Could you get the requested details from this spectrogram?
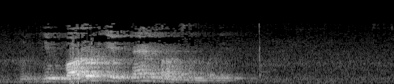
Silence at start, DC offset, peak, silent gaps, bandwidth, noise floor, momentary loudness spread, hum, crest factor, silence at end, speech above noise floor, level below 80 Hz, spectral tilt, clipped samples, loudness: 0.2 s; under 0.1%; 0 dBFS; none; 7.2 kHz; -46 dBFS; 22 LU; none; 18 dB; 1.5 s; 31 dB; -52 dBFS; -3.5 dB/octave; under 0.1%; -15 LUFS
